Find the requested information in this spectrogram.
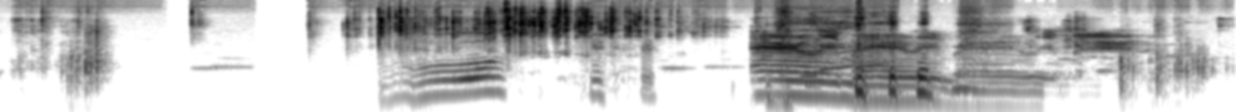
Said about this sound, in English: Alright, roll for the damage on the entire roll. Alright. Roll. Roll your dice.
